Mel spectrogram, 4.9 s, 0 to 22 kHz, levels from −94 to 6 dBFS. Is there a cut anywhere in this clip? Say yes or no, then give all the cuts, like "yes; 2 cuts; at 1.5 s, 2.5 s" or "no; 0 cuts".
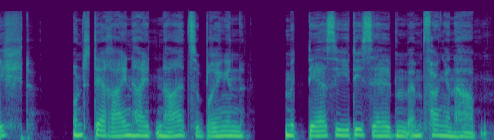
yes; 1 cut; at 2.5 s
